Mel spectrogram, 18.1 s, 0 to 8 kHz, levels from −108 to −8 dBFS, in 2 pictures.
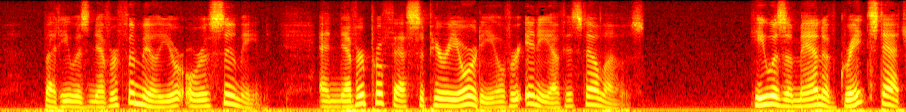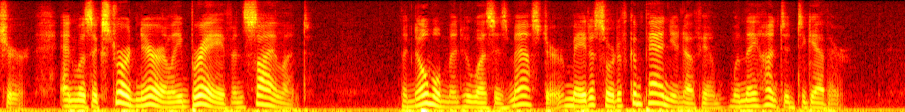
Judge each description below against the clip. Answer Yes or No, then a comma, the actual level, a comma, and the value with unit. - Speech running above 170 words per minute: No, average, 150 wpm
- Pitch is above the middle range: No, medium, 160 Hz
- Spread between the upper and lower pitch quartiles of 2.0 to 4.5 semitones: No, wide, 5.6 semitones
